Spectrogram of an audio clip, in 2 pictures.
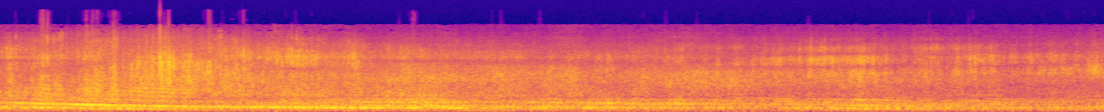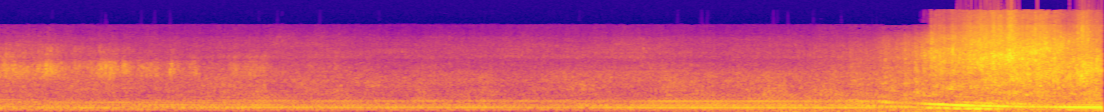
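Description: A propeller plane's engine drones steadily, its pitch shifting as it passes and roars louder near the end.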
